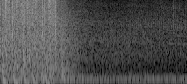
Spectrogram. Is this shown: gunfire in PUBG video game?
yes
